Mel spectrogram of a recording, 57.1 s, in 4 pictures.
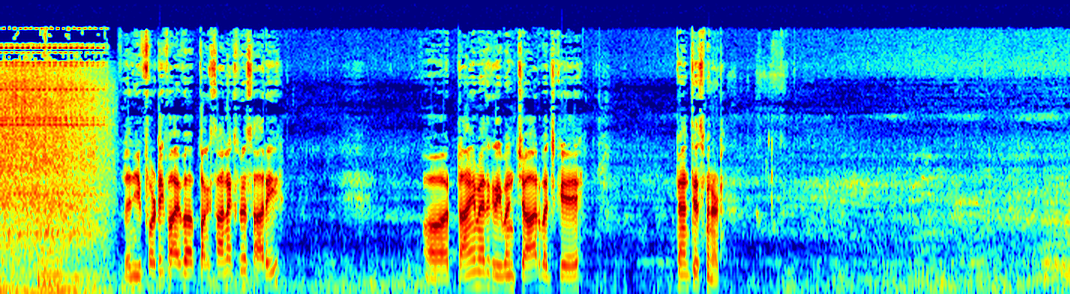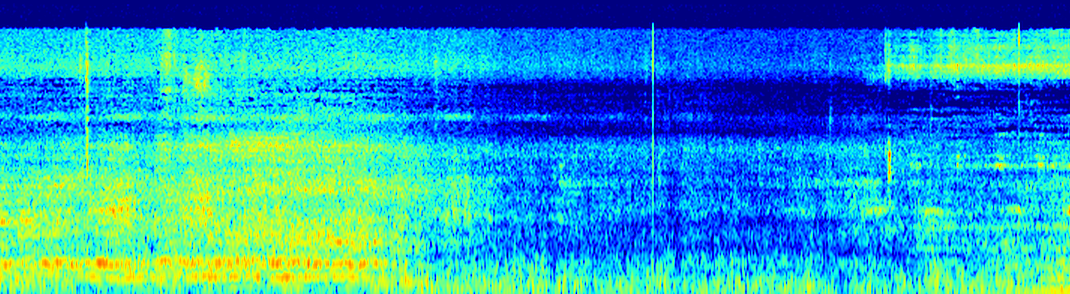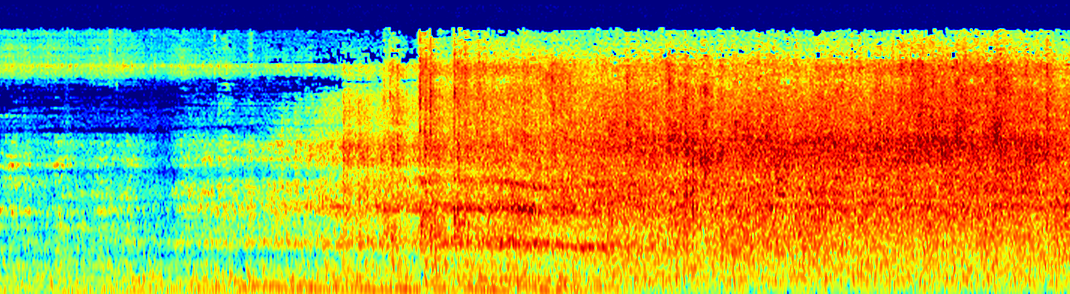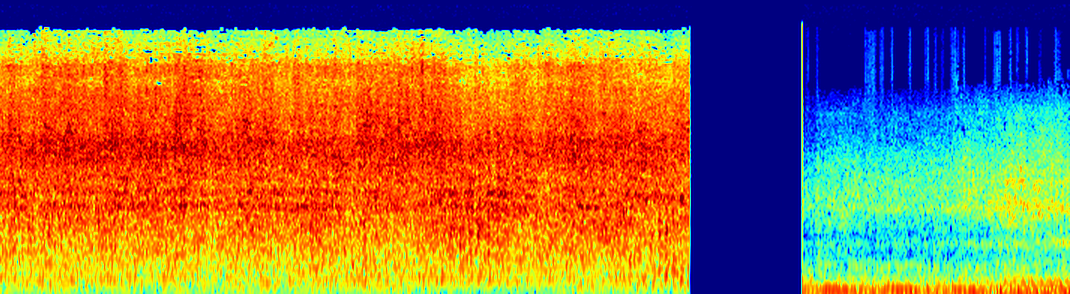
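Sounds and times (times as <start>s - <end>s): deep engine drone: 0.0s - 1.6s, 13.7s - 20.1s, 26.0s - 32.9s, 53.5s - 57.0s
rush of wheels on rails: 0.0s - 1.6s, 10.5s - 52.0s
diesel locomotive engine hum: 0.0s - 2.1s, 9.7s - 49.8s, 53.5s - 57.0s.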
